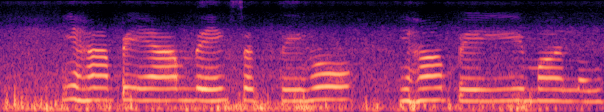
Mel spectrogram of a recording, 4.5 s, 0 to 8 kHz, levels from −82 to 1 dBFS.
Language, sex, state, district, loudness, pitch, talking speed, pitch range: Hindi, female, Haryana, Jhajjar, -13 LUFS, 315 Hz, 120 wpm, 305-330 Hz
